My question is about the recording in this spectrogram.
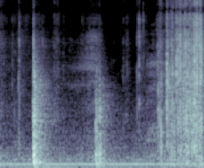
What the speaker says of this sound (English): I'm also going to shuffle the deck too. Give it a good shuffle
